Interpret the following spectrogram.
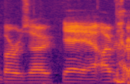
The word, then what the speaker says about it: Bourigeaud: I call him Bogyard. Oh, I call him Bourigeaud.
